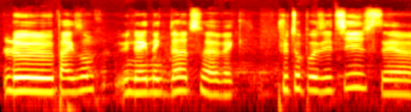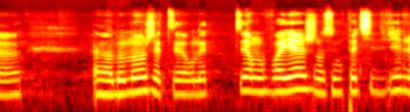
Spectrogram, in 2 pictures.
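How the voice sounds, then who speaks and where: A woman's voice: mid-range voice, a little mellow. A young woman from France, a podcast guest speaking hesitantly, with frequent fillers and restarts. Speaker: interview guest. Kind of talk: podcast interview.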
